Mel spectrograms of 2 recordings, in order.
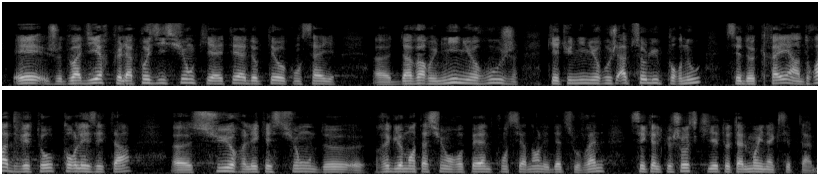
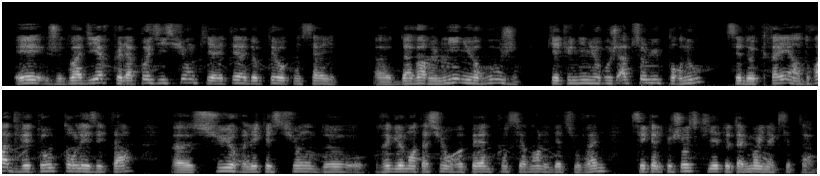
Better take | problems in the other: first | noise reduction (neural mask model DeepFilterNet 3)

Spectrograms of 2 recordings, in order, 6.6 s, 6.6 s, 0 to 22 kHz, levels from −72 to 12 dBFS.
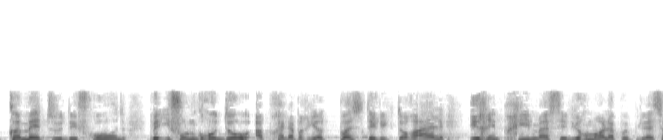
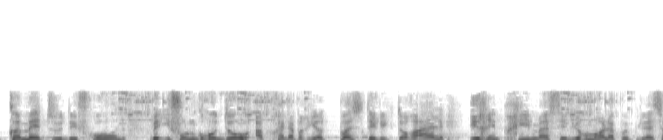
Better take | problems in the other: first | background sound (Shatter); 17 dB below the speech

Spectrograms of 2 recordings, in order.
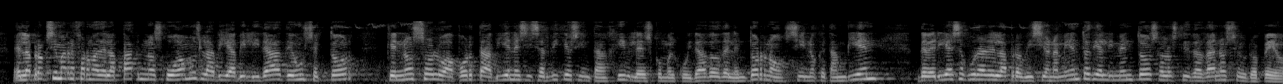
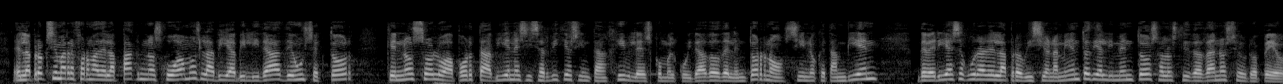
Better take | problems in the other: second | noise reduction (neural separator model SepFormer DNS4)

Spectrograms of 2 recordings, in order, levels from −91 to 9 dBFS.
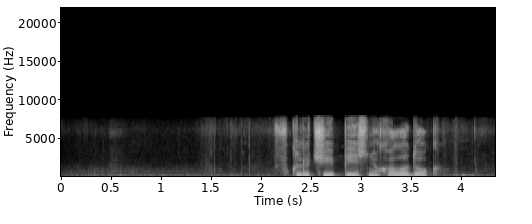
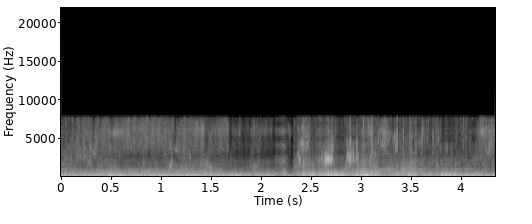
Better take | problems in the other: first | noise reduction (neural separator model SepFormer DNS4)

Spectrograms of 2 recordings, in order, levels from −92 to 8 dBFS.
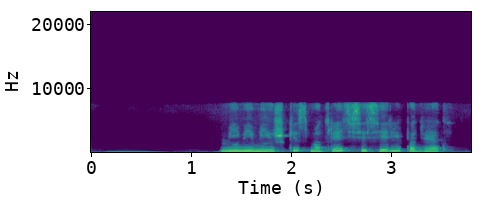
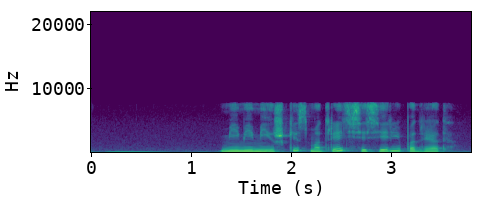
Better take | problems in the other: second | noise reduction (neural mask model Resemble Enhance denoiser)

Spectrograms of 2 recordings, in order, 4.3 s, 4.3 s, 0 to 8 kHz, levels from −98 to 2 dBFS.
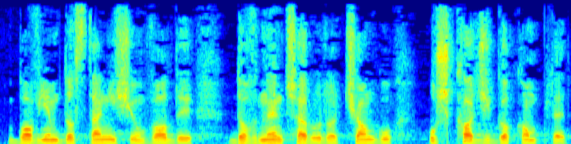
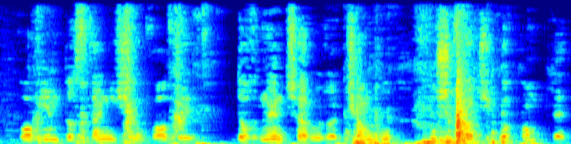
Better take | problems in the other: first | noise reduction (classical method WPE with log-MMSE)

